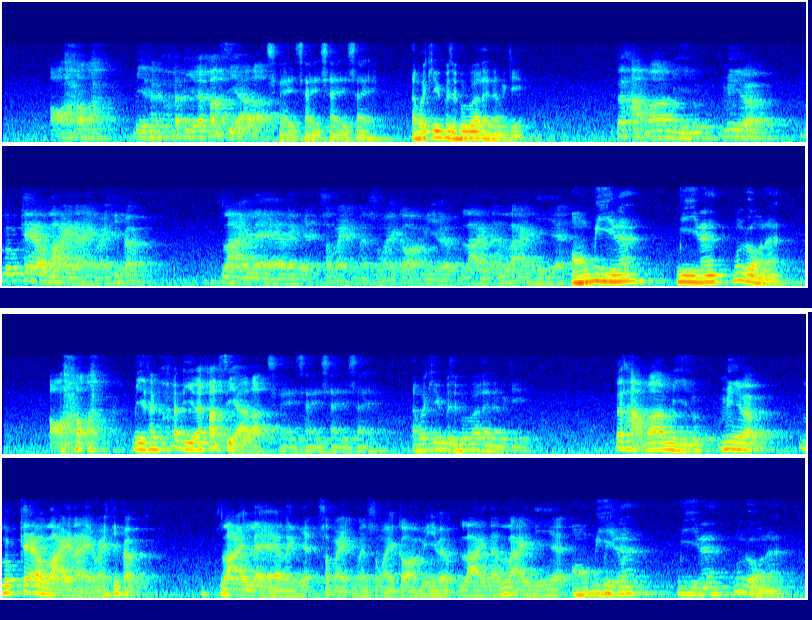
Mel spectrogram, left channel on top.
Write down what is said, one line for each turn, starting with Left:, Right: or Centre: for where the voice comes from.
Right: อ๋อ <laughs> มีทั้งข้อดีและข้อเสียเหรอ
Left: <laughs> ใช่ใช่ใช่ใช่เอาเมื่อกี้คุณจะพูดว่าอะไรนะเมื่อกี้
Right: จะถามว่ามีลูกมีแบบลูกแก้วลายไหนไหมที่แบบลายแลอะไรเงี้ยสมัยเหมือนสมัยก่อนมีแบบลายนั้นลายนี้อ่ะมีปะ
Left: อ๋อมีนะมีนะเมื่อก่อนอ่ะ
